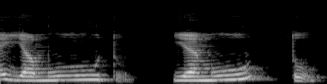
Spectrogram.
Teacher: یا پہ زبر ہے، واو مدہ ہے، اس کو لمبا کریں گے، یہاں پہ ہم یموت نہیں کریں گے، جھٹکا نہیں دیں گے، بالکل سموتھ پڑھیں گے یموت۔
